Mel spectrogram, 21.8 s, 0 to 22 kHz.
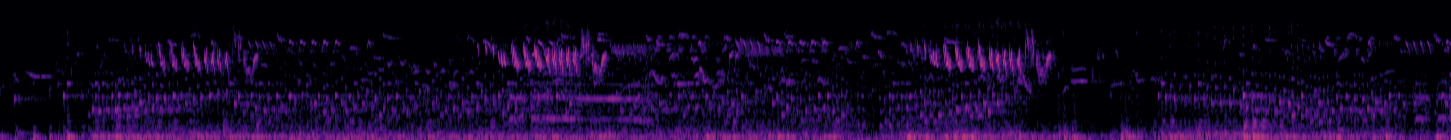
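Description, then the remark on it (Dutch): Birds chirp and trill in a busy dawn chorus at about 5 a.m., several calls overlapping, with brighter bursts of song rising and falling over a low, steady background rumble. No one speaks. “En je oren openstellen voor het kraaien van de haan of het geluid van de vogels om 5 uur 's morgens.”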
